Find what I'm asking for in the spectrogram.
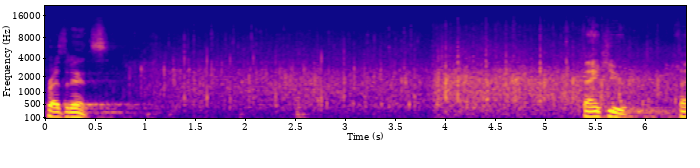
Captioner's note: applause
